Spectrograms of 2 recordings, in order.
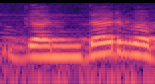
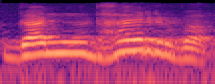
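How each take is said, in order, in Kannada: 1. ಮಧ್ಯದ ವ್ಯಂಜನ ಅಲ್ಪಪ್ರಾಣ, ಮಹಾಪ್ರಾಣವಲ್ಲ. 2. ಮಧ್ಯದ ವ್ಯಂಜನ ಮಹಾಪ್ರಾಣ. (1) "ಬೇಡ" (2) "ಇಲ್ಲಿ ಧ"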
